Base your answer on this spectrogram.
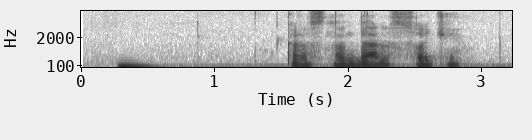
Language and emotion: Russian, neutral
